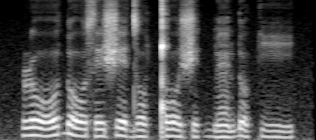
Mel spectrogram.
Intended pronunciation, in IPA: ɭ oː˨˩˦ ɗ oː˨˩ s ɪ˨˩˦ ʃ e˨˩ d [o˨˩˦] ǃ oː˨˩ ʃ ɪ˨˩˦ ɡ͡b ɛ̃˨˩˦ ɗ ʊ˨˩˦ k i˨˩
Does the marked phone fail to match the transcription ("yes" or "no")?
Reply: no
